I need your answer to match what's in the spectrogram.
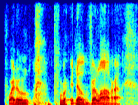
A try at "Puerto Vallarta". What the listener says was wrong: So the L's have a Y sound. So pretend it's Vayarta. Yes, don't say Vallarta.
